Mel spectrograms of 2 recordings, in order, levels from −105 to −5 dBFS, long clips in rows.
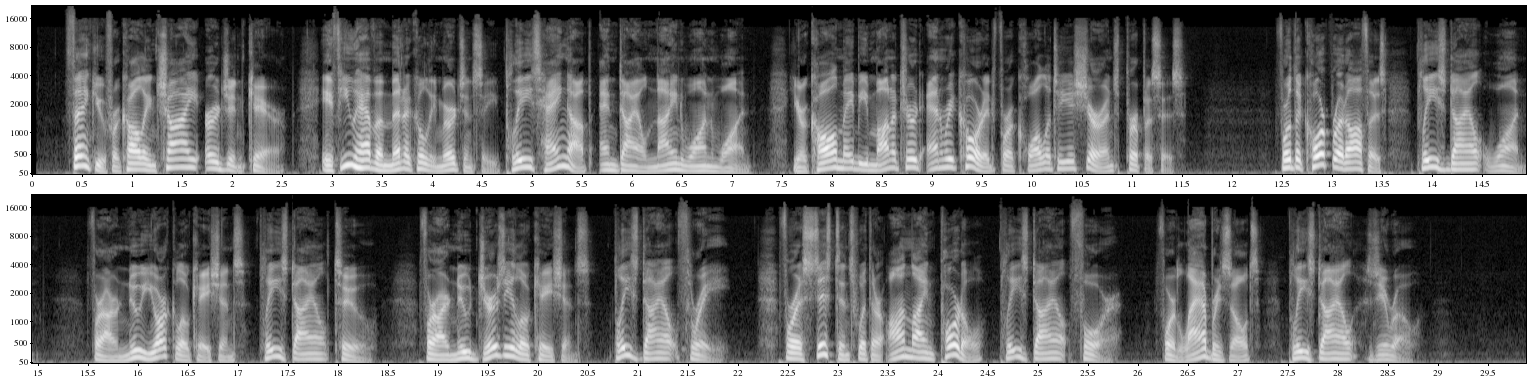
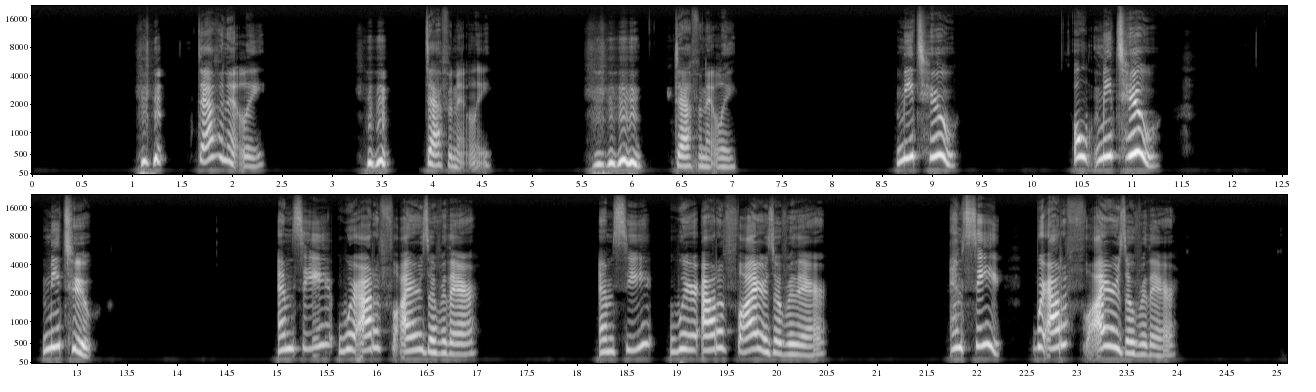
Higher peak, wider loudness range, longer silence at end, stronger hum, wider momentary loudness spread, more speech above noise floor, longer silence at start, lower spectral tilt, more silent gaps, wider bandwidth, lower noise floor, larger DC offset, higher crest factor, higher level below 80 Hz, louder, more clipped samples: about the same, -4 dBFS vs -2 dBFS; second, 4 LU vs 7 LU; about the same, 1.15 s vs 1.15 s; neither; about the same, 13 LU vs 14 LU; second, 39 dB vs 60 dB; second, 0.35 s vs 1.05 s; first, -6 dB/octave vs -2.5 dB/octave; neither; second, 17.5 kHz vs over 20 kHz; second, -59 dBFS vs -84 dBFS; neither; second, 18 dB vs 24 dB; first, -46 dBFS vs -60 dBFS; first, -21 LUFS vs -24 LUFS; neither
